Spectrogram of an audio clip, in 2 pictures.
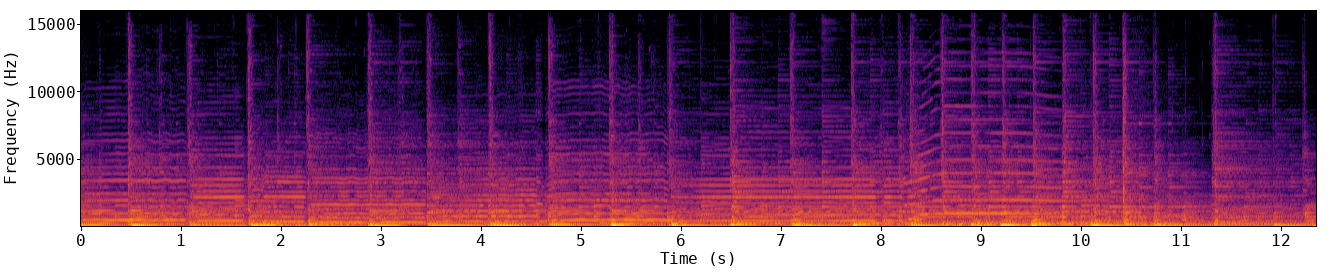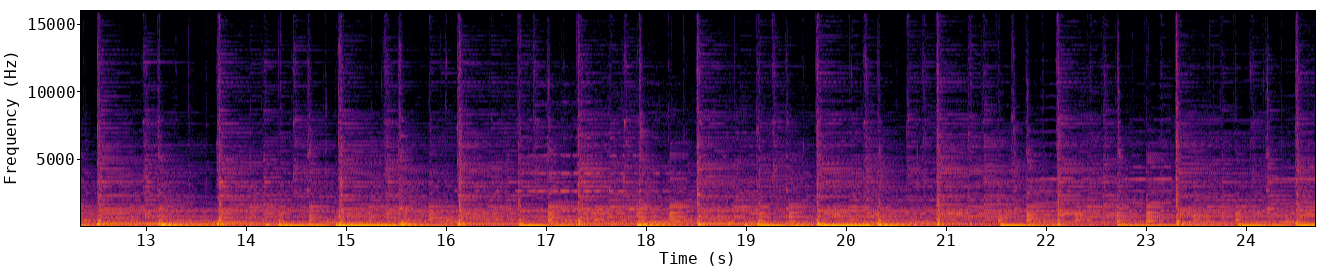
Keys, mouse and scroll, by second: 0.0 scroll down 2, 0.1 `, 5.7-8.0 drag, 7.7 KP_0, 8.0 scroll down 1, 8.5 s, 8.9 click, 9.0 KP_Decimal, 10.7 click, 11.7 `, 12.5 click, 13.3 scroll down 1, 13.5 KP_7, 14.2 KP_1, 14.9 click, 16.1 scroll down 1, 16.2 KP_7, 16.4-16.9 scroll up 1, 16.9 r, 17.8 right click, 18.1 g, 19.6 right click, 20.1 r, 21.5 `, 22.0 KP_1, 23.9 click.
